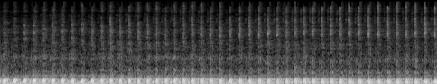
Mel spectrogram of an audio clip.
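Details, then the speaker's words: 2022 Can-Am Renegade 1000 XMR after a week sitting, warmed up: uneven lumpy low thump about three and a half beats a second, nearly stalling at idle, running on one cylinder; intermittent misfire caused by a spark plug boot arcing to ground. "Runs on one cylinder. Once you can, I mean, get it to warm up. Then you have to stay on the throttle and keep it running. At idle, it would almost want to die."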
